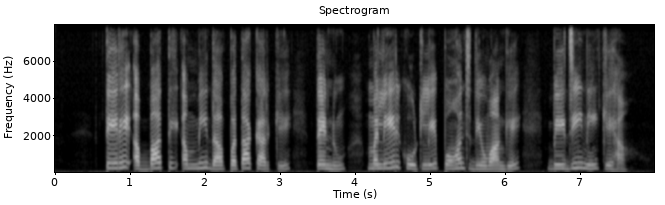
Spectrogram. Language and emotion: Punjabi, neutral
